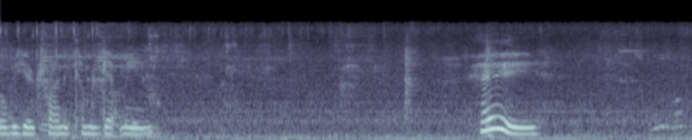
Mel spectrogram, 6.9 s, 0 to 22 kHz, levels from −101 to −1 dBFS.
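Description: Nothing stood out as a technical fault anywhere in the audio.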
